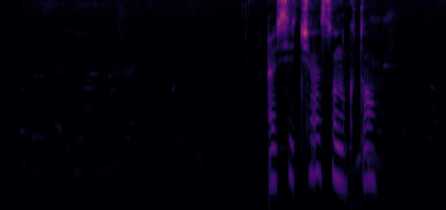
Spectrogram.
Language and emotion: Russian, neutral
